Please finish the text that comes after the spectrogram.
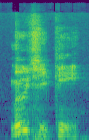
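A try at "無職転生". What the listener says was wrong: I think it's Mushoku, there is no I in the...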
